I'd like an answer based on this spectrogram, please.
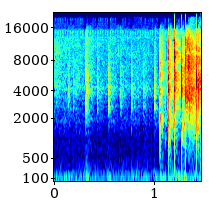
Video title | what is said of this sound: DeBUNKING the Stuck Spray Can FIX (WHEN CANS GO BAD) Tips on How to Prevent This & Why it Happens | these cans haven't been shook in a while, and you'll hear it, right? You'll hear the ball go.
